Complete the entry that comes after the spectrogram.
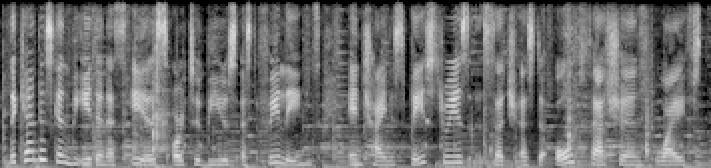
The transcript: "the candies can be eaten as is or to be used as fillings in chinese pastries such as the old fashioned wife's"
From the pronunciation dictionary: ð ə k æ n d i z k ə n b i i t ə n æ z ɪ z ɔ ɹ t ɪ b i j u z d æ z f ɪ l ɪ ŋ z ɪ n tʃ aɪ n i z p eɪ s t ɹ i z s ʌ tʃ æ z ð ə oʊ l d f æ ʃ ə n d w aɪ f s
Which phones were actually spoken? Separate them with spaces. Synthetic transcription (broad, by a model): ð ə k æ n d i s k ə n b i i t ə n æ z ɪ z ɔ ɹ t ɪ b i j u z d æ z f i l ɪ ŋ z ɪ n tʃ aɪ n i s p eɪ s t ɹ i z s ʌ tʃ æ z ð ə oʊ l d f æ ʃ ə n d w aɪ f s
